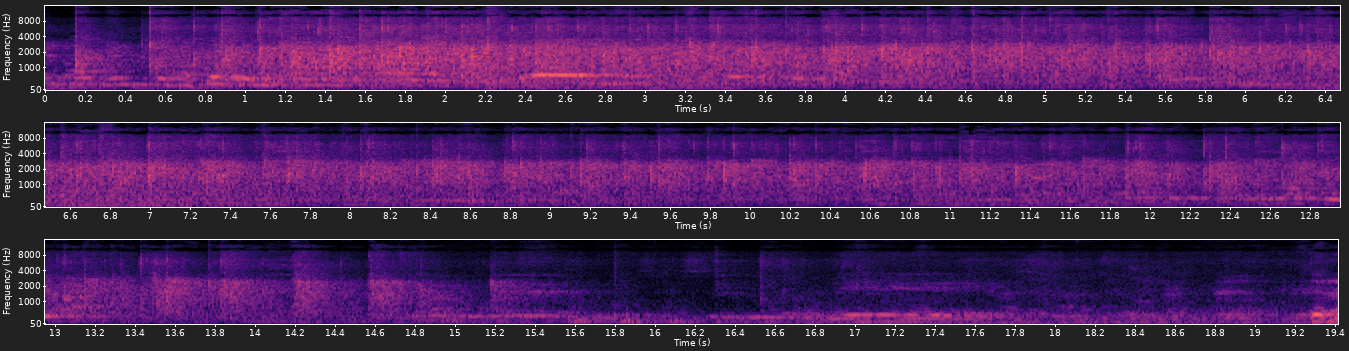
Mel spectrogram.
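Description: Church congregation applauding during a service, a long stretch of steady clapping with speech and background music running through it, fading toward the end.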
